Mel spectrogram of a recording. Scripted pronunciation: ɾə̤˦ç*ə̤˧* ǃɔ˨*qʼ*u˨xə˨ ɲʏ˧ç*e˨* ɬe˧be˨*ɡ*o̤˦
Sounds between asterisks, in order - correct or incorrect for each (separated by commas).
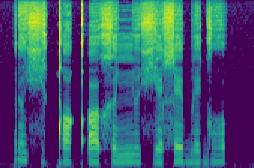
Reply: incorrect, correct, correct, correct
